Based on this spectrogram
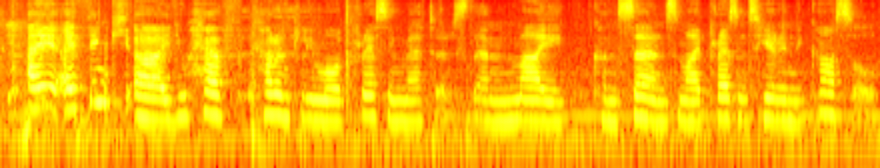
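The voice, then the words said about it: Cultured put-on character accent. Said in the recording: “Your accent's so... It's cultured. Wonderfully interesting”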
